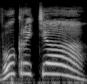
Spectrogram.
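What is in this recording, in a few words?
"Take cover", British English; hedgewars; Default uk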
